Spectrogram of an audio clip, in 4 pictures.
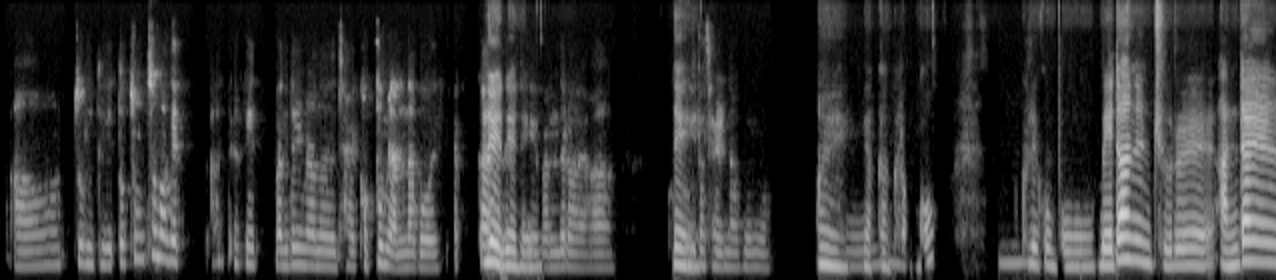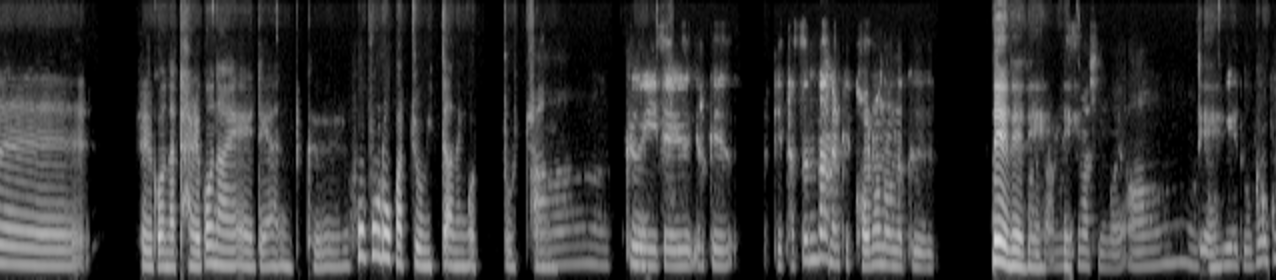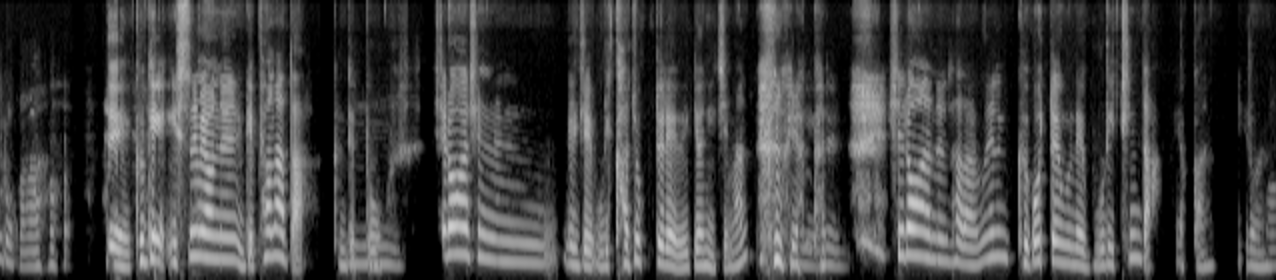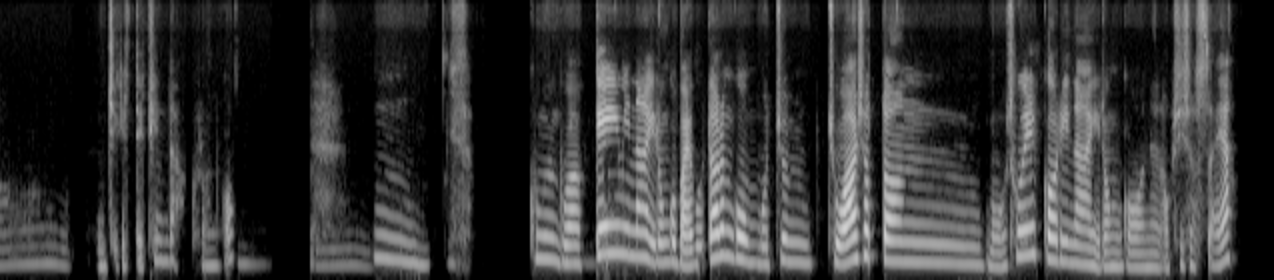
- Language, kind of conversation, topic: Korean, unstructured, 요즘 어떤 취미를 즐기고 계신가요?
- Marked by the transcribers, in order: other background noise; tapping; laugh; laugh; laughing while speaking: "약간"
